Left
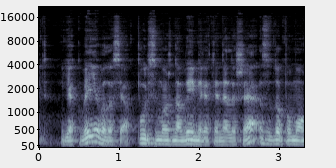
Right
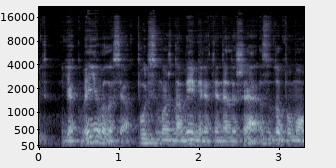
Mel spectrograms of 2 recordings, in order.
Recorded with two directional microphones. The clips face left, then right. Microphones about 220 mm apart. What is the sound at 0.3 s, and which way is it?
Speech, 40° left (ahead or behind).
